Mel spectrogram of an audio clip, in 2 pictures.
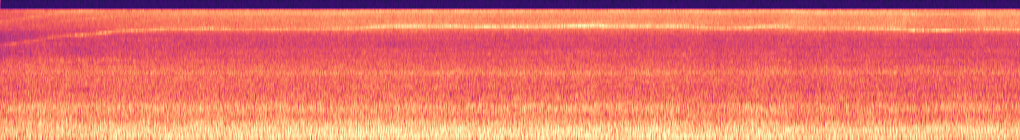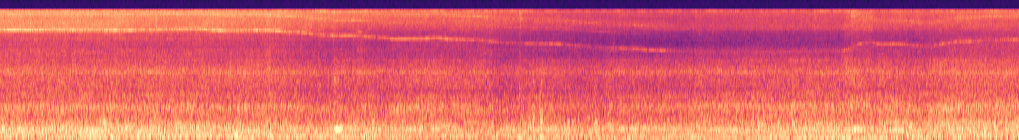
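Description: A heavy truck's diesel engine rumbles steadily from inside the cab.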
